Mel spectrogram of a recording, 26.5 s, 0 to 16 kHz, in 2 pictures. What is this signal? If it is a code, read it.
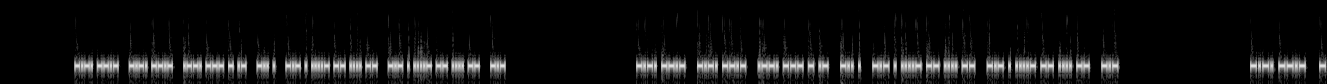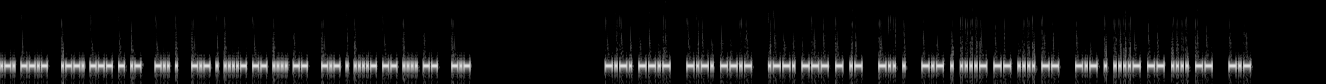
Morse code, heard as a keyed tone, about 65 wpm, 700 Hz. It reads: CQ CQ POTA DE KE4MHM KE4MHM K CQ CQ POTA DE KE4MHM KE4MHM K CQ CQ POTA DE KE4MHM KE4MHM K CQ CQ POTA DE KE4MHM KE4MHM K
